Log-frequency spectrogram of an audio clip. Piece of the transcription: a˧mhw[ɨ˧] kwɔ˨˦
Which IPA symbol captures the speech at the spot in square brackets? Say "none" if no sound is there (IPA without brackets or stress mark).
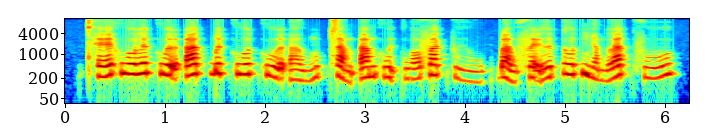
ɨ̰˧˨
